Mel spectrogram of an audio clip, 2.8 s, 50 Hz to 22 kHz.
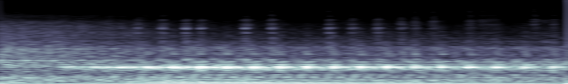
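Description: An International Harvester 1466 tractor engine runs loud and close, a heavy steady diesel drone with a knocking throb as it rolls along in gear.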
